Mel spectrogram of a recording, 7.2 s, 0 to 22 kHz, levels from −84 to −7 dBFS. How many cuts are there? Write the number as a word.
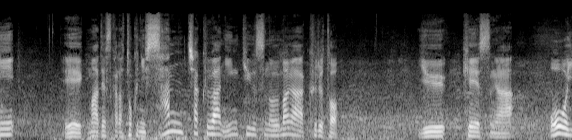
one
